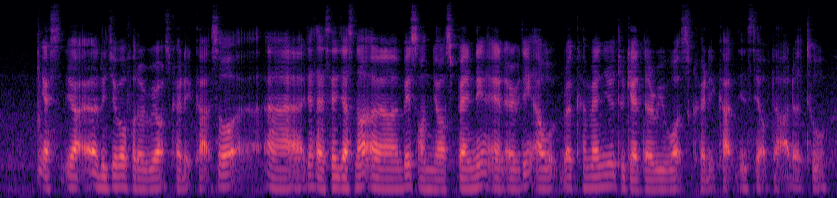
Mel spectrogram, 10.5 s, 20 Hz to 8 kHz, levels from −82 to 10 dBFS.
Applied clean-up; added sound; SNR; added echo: none; none; none; none.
